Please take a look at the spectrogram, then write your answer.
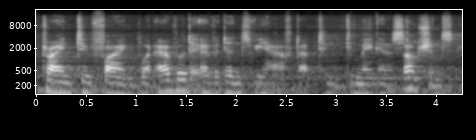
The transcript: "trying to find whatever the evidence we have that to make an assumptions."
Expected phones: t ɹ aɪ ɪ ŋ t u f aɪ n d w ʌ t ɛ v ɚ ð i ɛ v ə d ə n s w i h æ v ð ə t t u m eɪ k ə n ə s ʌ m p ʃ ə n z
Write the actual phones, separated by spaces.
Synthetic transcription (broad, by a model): t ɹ aɪ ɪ ŋ t u f aɪ n d w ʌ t ɛ v ɚ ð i ɛ v ə d ə n s w i h æ v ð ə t t u m eɪ k ə n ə s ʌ m p ʃ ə n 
